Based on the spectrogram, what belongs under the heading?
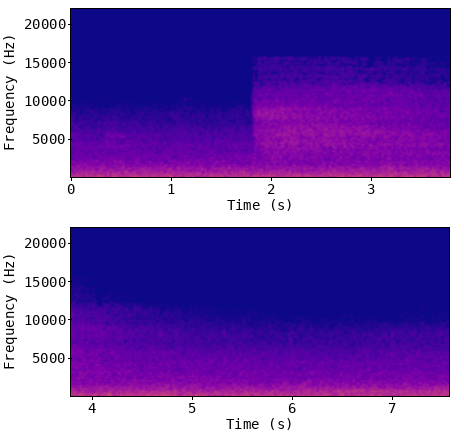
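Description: Hankyu electric train at a station platform: a steady low machine hum with several held tones, and a sudden high hiss that sets in about two seconds in and carries on, easing off after a couple of seconds.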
